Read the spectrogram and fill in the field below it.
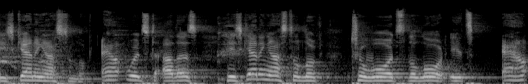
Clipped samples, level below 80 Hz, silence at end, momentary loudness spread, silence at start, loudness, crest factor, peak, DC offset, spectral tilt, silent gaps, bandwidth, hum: under 0.1%; -42 dBFS; 0 s; 8 LU; 0 s; -25 LUFS; 16 dB; -10 dBFS; under 0.1%; -4 dB/octave; none; 14.5 kHz; none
